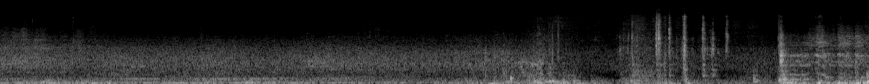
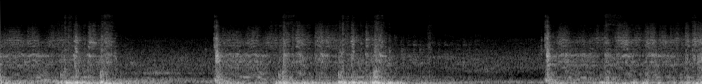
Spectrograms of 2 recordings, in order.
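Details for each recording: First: 1966 Ford Galaxie, 352 V8 four-barrel with Cruisomatic automatic, formerly seized, first start in 26 years on a weak cheap battery, possibly fuel-starved: slow, labouring cranking, then it catches and settles into a steady, even idle. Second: 1966 Ford Galaxie, 352 V8 four-barrel, first start attempt in 26 years after being seized: starter churns in uneven bursts but the engine never catches; owner suspects insufficient fuel at the carburetor and a weak cheap battery.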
